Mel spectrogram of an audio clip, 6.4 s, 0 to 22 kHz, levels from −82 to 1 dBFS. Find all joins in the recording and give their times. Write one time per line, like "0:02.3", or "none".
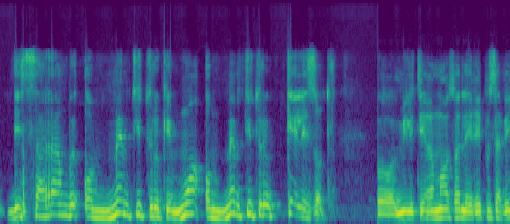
0:04.7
